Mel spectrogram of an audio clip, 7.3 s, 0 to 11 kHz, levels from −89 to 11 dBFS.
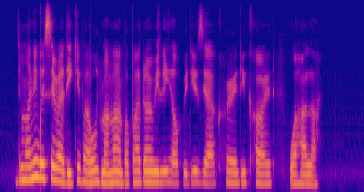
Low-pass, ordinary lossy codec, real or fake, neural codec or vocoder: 9.9 kHz; none; fake; autoencoder, 48 kHz, 32 numbers a frame, DAC-VAE, trained on Japanese speech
